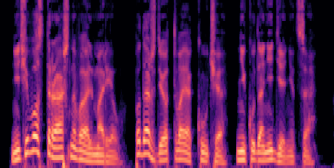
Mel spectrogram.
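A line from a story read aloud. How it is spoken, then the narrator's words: Dismissive snort. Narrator (Russian): хмыкнул в ответ эльф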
